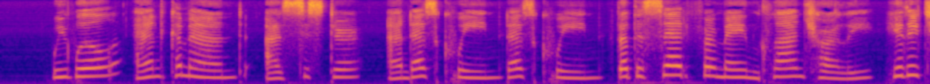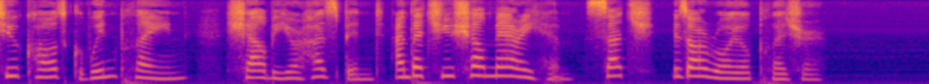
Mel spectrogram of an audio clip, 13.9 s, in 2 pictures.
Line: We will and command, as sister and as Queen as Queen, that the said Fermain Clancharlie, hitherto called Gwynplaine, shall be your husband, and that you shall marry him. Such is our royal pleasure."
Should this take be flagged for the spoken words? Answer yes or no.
no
